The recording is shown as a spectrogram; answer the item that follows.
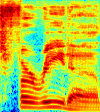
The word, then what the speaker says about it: Farideh: Yes, it is pronounced Farideh, like fajita.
